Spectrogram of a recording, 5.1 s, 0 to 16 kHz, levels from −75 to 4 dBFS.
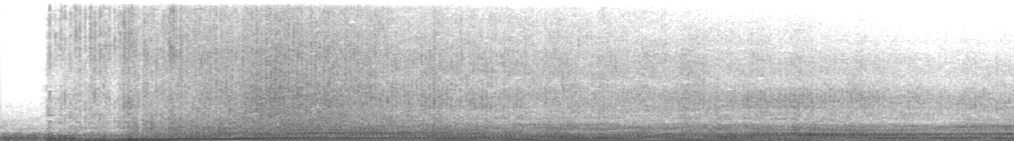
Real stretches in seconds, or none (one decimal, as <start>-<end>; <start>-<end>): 0.0-5.1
